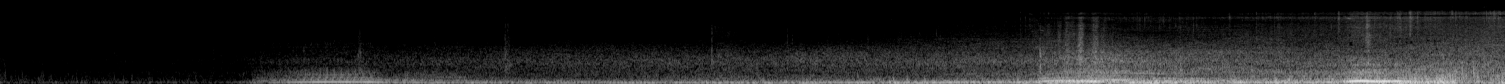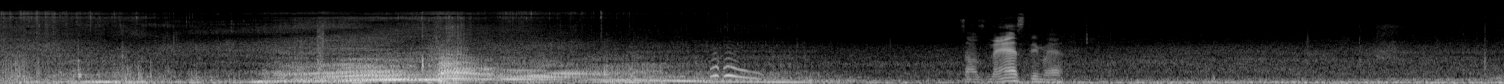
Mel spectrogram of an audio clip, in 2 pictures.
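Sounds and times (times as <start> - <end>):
car engine revving: 17.4 - 23.8.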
